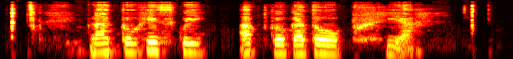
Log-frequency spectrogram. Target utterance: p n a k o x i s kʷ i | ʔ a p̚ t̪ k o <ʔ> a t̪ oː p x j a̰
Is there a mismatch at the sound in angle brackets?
yes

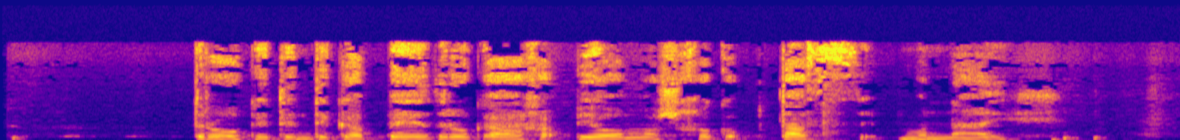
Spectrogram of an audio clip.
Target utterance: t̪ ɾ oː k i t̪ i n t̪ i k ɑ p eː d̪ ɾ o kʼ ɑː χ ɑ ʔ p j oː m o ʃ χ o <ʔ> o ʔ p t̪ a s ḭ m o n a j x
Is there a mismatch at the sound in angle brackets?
yes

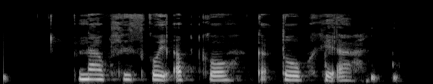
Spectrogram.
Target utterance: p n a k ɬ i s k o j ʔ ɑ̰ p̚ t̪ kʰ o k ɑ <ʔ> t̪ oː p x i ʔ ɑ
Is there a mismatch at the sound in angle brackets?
no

